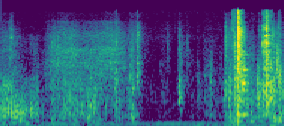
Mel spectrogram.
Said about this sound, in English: Hold on. I got to turn my chair around.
